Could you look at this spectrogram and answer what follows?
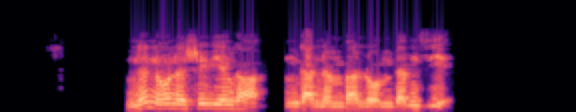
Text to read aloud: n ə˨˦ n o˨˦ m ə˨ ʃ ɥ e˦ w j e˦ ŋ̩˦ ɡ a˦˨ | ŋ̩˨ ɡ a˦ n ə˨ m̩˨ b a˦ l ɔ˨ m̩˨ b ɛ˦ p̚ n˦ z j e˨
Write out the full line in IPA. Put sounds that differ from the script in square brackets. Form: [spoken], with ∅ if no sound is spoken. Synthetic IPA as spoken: n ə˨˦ n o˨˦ [n] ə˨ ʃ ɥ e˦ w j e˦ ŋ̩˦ ɡ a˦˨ | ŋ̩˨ ɡ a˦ n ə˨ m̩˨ b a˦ l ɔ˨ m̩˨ b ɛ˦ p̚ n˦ z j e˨

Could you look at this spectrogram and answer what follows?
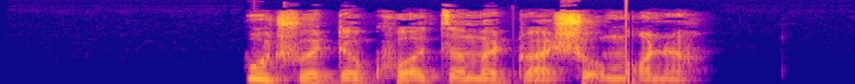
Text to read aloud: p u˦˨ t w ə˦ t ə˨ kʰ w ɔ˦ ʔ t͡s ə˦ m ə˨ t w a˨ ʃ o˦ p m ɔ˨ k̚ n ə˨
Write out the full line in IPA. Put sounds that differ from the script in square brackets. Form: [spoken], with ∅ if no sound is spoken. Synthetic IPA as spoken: p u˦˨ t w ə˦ t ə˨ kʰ w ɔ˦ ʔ t͡s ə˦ m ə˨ t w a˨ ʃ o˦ [ʔ] m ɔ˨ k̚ n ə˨

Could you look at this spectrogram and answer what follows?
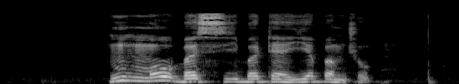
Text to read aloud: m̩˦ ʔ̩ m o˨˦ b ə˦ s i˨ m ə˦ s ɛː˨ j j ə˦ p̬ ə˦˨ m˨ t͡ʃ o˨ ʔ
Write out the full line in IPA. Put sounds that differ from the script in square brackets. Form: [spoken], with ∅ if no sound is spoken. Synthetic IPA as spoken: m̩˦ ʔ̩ m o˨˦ b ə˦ s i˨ [b] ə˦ [t] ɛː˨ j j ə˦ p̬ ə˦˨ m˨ t͡ʃ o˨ ʔ

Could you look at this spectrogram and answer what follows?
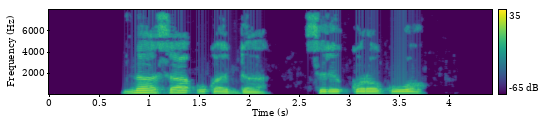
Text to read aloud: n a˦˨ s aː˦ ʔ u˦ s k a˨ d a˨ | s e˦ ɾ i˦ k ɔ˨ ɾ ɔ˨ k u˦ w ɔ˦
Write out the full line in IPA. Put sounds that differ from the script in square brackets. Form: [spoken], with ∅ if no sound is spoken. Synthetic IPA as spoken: n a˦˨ s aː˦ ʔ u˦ [∅] k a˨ d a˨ | s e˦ ɾ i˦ k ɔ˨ ɾ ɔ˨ k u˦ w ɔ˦

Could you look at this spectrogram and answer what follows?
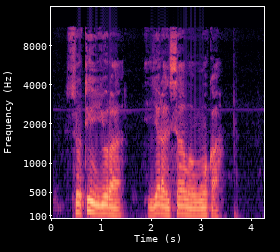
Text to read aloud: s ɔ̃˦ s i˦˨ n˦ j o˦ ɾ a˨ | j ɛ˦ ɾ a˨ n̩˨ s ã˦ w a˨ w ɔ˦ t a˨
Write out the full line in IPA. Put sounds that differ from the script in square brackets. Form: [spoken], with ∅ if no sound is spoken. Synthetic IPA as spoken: s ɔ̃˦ [t] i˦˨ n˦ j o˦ ɾ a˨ | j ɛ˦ ɾ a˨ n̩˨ s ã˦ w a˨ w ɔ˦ [k] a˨

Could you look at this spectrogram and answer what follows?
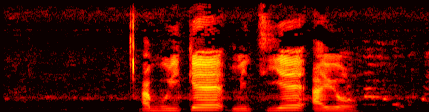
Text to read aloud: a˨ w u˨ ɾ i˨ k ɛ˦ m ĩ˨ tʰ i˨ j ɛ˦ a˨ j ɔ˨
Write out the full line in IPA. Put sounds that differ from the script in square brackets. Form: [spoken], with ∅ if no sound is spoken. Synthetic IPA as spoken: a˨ [b] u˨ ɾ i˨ k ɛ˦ m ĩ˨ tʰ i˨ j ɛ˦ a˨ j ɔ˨

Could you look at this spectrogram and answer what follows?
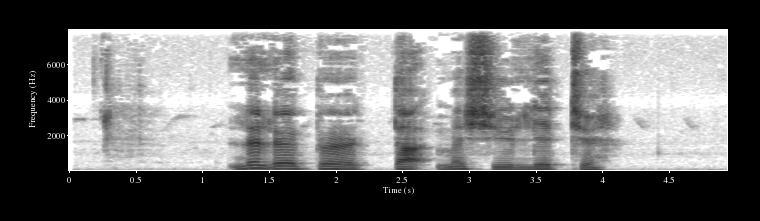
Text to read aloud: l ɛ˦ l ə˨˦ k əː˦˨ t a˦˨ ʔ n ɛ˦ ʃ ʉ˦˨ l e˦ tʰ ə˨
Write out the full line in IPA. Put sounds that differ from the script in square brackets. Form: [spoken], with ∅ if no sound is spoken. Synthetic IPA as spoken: l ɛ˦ l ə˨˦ [p] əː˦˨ t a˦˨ ʔ [m] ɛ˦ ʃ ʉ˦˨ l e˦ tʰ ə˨

